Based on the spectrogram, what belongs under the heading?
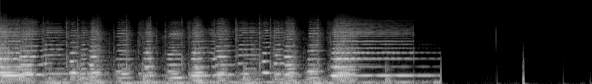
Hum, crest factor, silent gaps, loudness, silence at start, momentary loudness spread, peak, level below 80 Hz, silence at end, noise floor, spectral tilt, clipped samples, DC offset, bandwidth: none; 14 dB; none; -18 LUFS; 0 s; 9 LU; -4 dBFS; -30 dBFS; 1.5 s; -68 dBFS; -6 dB/octave; under 0.1%; under 0.1%; 10.5 kHz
